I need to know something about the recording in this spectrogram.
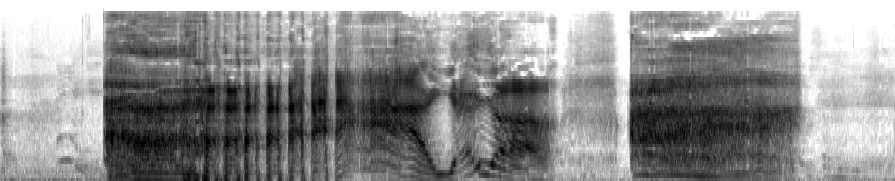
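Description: A man laughs loudly and heartily close up.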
